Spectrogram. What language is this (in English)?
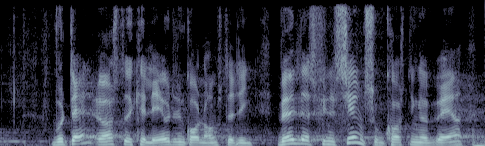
Danish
